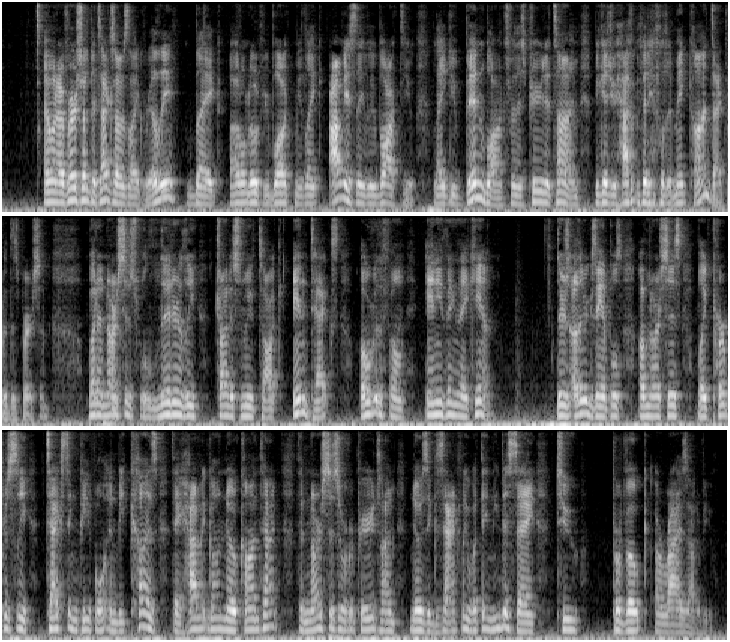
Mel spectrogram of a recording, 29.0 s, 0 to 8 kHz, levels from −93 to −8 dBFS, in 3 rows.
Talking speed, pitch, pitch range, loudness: 200 wpm, 140 Hz, 125-155 Hz, -25 LUFS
